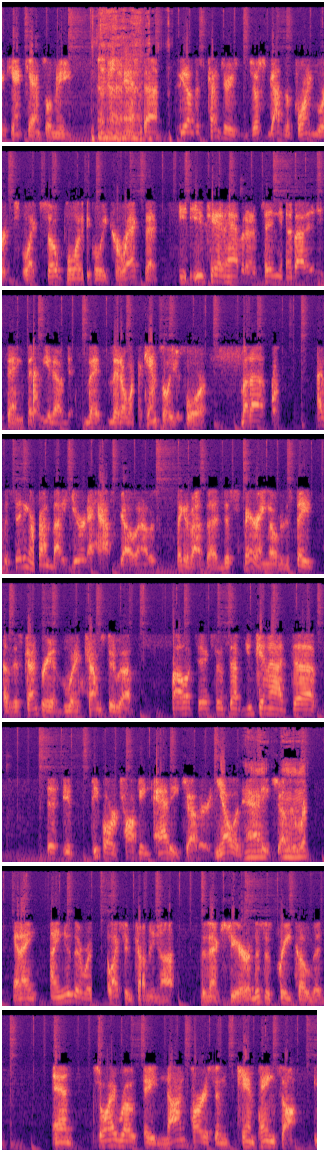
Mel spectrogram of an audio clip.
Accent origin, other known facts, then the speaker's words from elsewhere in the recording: Houston, Texas, United States; I grew up in Houston.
